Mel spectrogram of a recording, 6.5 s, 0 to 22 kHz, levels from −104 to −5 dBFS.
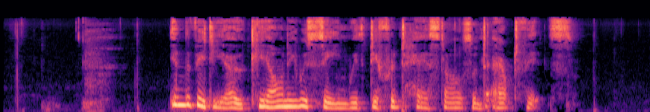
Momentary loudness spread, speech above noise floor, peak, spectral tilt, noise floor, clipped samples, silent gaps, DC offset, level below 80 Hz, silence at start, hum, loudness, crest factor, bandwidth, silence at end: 9 LU; 52 dB; -2 dBFS; -3.5 dB/octave; -75 dBFS; under 0.1%; none; under 0.1%; -62 dBFS; 0.8 s; none; -22 LUFS; 24 dB; 11.5 kHz; 0.8 s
